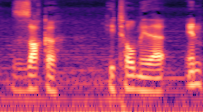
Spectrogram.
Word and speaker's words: Socke: it's a German word for sck and it's pronounced zaka he told me that in person believe it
